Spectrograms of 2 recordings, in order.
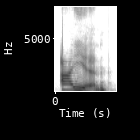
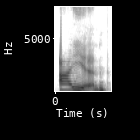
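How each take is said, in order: First: The R sound is silent in the word. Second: The R sound is silent in the word.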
